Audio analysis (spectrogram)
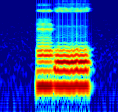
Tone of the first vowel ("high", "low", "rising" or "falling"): high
